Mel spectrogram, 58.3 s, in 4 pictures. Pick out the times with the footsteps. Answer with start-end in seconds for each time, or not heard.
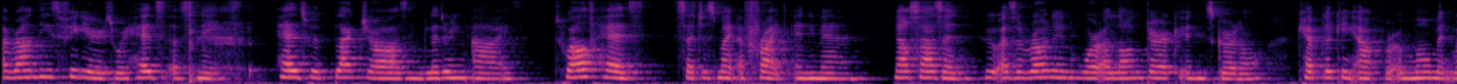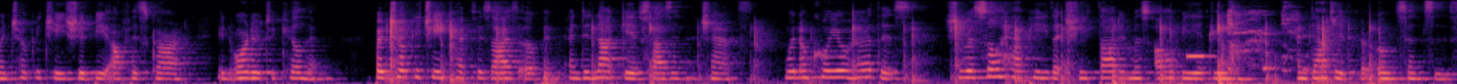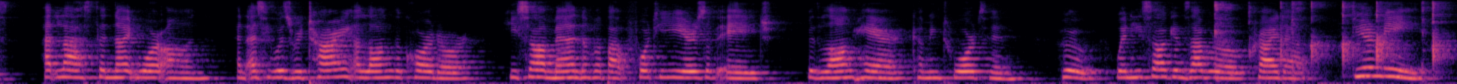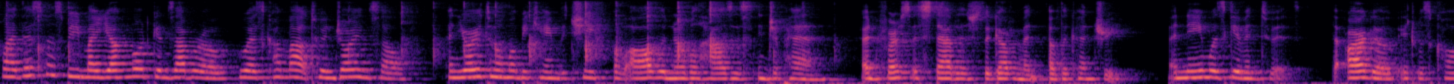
18.4-28.6.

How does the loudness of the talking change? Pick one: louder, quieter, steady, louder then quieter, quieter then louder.
steady.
